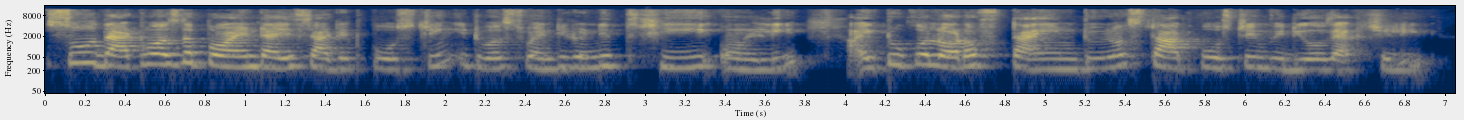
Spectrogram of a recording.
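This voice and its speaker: A woman, a guest on a podcast interview, telling her story reflectively with frequent fillers and halting restarts. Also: a little high. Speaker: guest, social media agency founder.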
